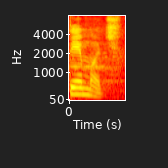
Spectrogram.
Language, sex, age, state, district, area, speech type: Gujarati, female, 30-45, Gujarat, Narmada, urban, spontaneous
